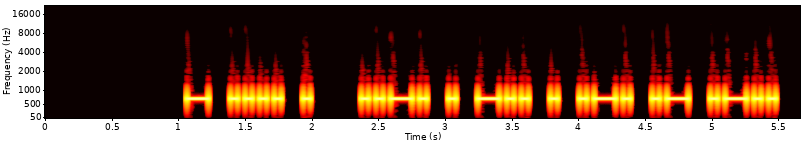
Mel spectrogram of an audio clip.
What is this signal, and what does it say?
Morse code, heard as a keyed tone, about 22 wpm, 700 Hz. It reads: THE FEDERAL
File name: practice / 22wpm / Sentences with 3-Word Phrases - 22wpm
